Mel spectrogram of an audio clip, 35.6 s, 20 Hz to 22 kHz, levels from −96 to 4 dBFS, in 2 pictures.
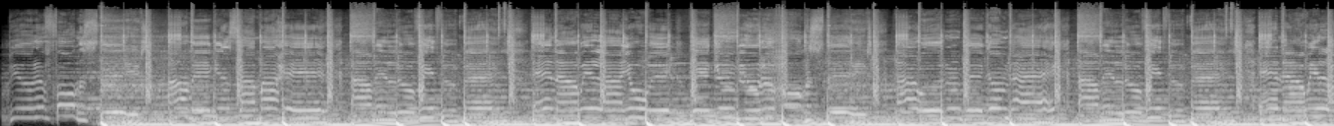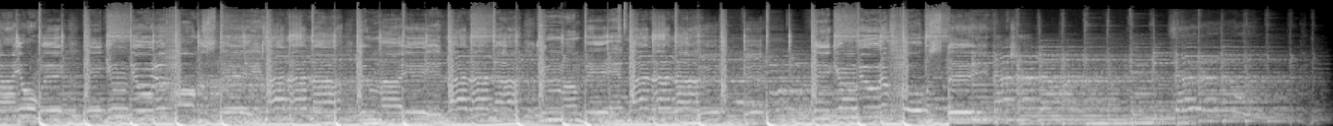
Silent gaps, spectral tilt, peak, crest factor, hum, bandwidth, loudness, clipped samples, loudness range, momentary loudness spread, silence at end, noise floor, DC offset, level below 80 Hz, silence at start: none; -4.5 dB/octave; 0 dBFS; 10 dB; none; 19.5 kHz; -12 LUFS; under 0.1%; 2 LU; 8 LU; 0.55 s; -41 dBFS; under 0.1%; -14 dBFS; 0.15 s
